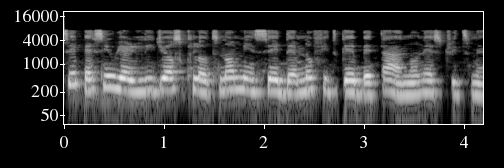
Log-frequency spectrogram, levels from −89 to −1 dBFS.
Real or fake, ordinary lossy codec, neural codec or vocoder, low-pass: real; none; none; 7.2 kHz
